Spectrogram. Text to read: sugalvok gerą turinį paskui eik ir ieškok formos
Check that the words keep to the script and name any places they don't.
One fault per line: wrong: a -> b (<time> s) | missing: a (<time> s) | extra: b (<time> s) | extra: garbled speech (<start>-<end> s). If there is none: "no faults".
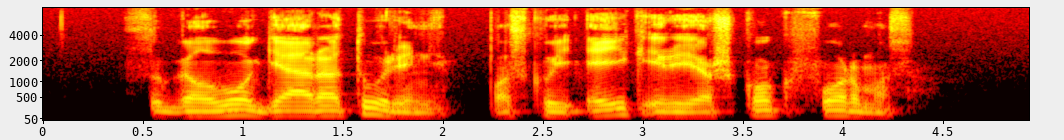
no faults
